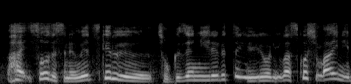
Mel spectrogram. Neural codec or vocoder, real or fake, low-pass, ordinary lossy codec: codec, 16 kHz, 2 kbps, FunCodec, trained on LibriTTS, 25 frames a second; fake; 7.2 kHz; Opus, 32 kbps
